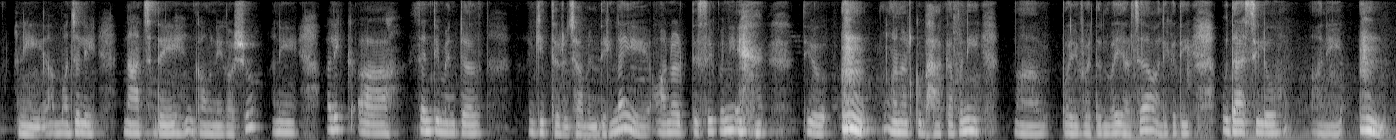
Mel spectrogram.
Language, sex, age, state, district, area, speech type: Nepali, female, 30-45, West Bengal, Kalimpong, rural, spontaneous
